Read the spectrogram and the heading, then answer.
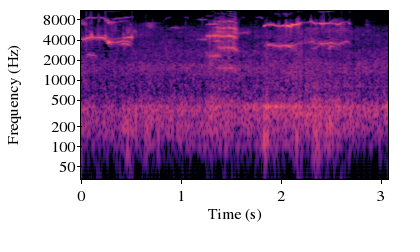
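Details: Wild bald eagles at a Southwest Florida nest, midday 8 February 2024, the male bringing a catfish and an eaglet being fed; shrill, piping chirps in short bursts, some sharply upslurred, over faint background hum.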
